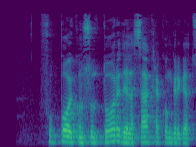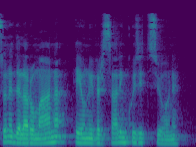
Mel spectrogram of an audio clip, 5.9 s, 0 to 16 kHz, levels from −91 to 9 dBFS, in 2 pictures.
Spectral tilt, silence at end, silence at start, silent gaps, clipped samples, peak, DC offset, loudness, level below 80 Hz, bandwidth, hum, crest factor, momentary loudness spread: -6 dB/octave; 0.25 s; 0.65 s; none; under 0.1%; -10 dBFS; under 0.1%; -30 LUFS; -66 dBFS; 11.5 kHz; none; 20 dB; 12 LU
